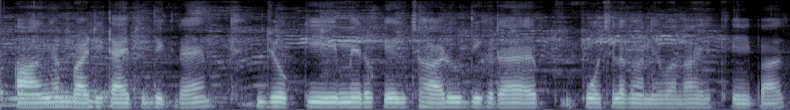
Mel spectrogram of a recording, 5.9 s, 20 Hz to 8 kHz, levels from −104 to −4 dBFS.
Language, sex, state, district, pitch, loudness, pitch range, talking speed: Hindi, male, Chhattisgarh, Raigarh, 115 Hz, -35 LUFS, 115-120 Hz, 200 wpm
